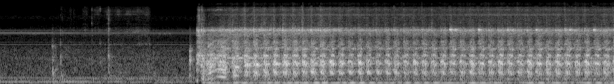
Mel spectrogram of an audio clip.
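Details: 1991 Mercedes 300SL with no-start problem: starter cranks with steady, even chug of about three and a half beats a second, never catching; fuel smell present and pump heard pushing, but fuel not going through the injectors.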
